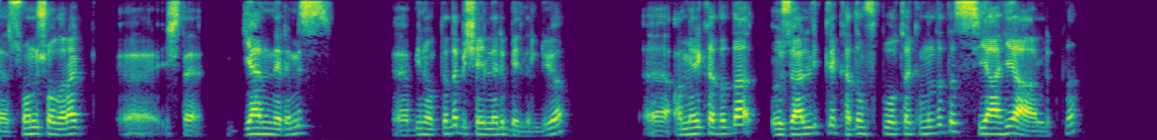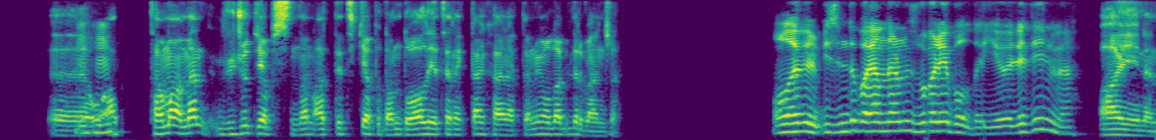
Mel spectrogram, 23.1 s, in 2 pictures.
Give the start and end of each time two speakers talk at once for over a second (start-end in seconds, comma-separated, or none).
none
